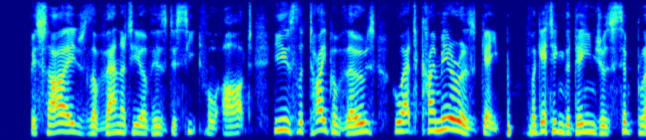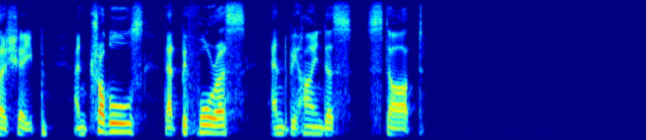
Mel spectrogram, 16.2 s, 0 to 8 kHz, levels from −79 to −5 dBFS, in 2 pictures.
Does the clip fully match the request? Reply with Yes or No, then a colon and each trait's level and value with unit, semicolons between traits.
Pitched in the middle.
Yes: medium, 165 Hz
